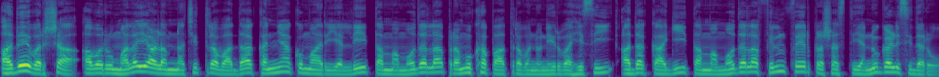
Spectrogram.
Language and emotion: Kannada, neutral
